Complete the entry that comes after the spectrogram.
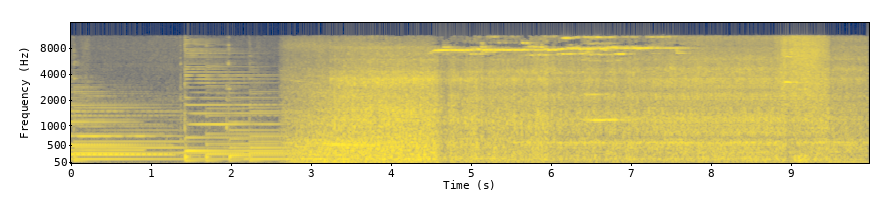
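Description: A school bus engine idling loudly and close, with a string of beeps at the start and then a steady engine rumble broken by hissing air brakes.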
